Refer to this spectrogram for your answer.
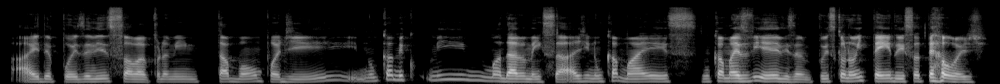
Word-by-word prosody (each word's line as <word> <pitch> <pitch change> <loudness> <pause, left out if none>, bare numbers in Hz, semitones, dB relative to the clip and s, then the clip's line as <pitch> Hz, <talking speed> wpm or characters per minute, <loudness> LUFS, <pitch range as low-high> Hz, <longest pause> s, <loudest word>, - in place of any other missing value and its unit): Aí, 120 - -1
depois 125 -1 -6
eles 135 +2 -2
falaram 120 -2 0
pra 120 +1 -8
mim, 120 0 -10 0.2
tá 130 0 0
bom, 130 +3 -7
pode 120 -3 -5
ir, 155 +12 -8
e - - -15
nunca 170 +8 -6
me 205 0 -3
comu - - -23
me 230 +3 -9
mandaram 155 -9 +2
mensagem, 125 +3 -1
nunca 140 +6 -4
mais 135 0 -2
nunca 135 +3 -1
mais 145 0 +5
vi 175 +1 0
eles, 140 -4 +2 0.2
por 135 - -6
isso 135 - -3
que - - +1
eu - - +2
não 145 - +2
entendo 145 -5 +6
isso 135 +2 +1
até 145 +2 +5
hoje. 120 -2 +3
135 Hz, 190 wpm, -24 LUFS, 125-155 Hz, 0.2 s, entendo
